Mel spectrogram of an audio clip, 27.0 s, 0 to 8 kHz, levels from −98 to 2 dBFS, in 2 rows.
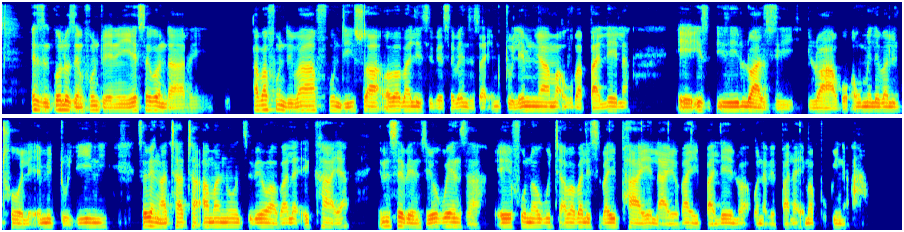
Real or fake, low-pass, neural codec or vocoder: real; 7.2 kHz; none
